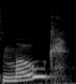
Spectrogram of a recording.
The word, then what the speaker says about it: Moog: I believe it's Moog. They make the synths. I always called it Moog. Yeah, I did, but apparently it's Moog.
